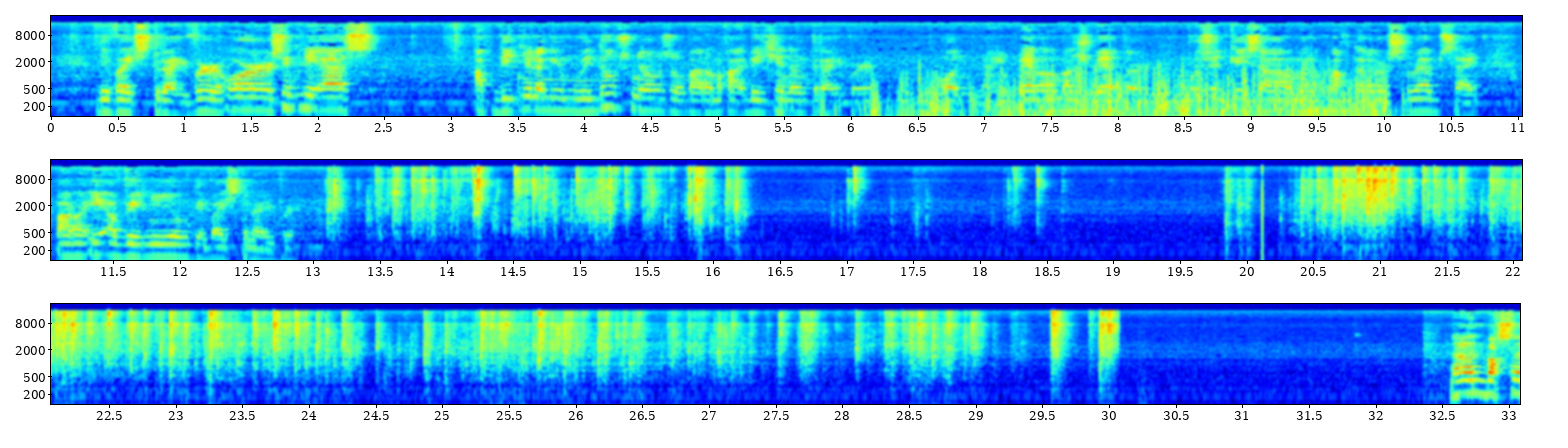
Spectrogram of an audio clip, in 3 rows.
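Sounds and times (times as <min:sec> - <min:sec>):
plastic bag crinkling: 0:13.0 - 0:18.6, 0:19.8 - 0:30.1.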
